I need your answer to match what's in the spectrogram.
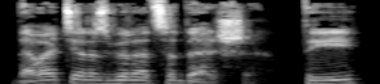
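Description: A cool, imperious young woman with a sharp tongue, as a male narrator puts her on. She gives orders and mocks others. The voice is husky and medium in pitch, read as an audiobook. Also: brisk, natural voice. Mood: commanding. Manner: imperious, sarcastic.

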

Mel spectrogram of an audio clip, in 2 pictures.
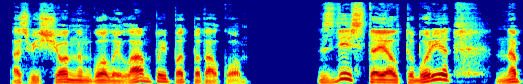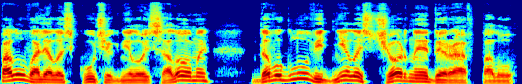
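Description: A man narrates an audiobook in a low voice with a lot of rise and fall. The recording is close and dry, with no room sound. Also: no echo. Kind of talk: audiobook reading of a sci-fi story.

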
